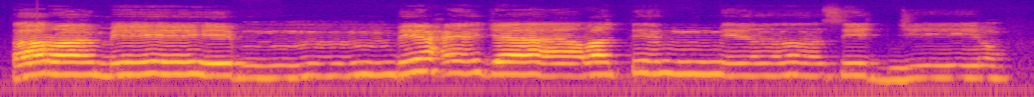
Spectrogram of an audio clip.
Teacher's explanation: huruf mim dan huruf ba dilebur disatukan, ya. Samar antara huruf mim dan ba, ya, karena mimnya disatukan dengan huruf ba, ya. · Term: ikhfa syafawi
